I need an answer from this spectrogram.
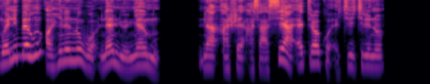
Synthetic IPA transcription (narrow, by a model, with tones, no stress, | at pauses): mũ˨æ˨nĩ˦be˦ɦũ˦ʔɔ˨ɦɪ̃˦nɪ̃˦nʊ̃˦wɔ˨nã˨˦nũ˨o˨ɲã˦mũ˨ | nã˨ʔa˨ɕᶣɛ˨ʔa˨sa˨sɪ˦a˨ʔɛ˦tʰɪ˦ɾɔ˦kʰɔ̰˨ʔæ̰˨t͡ɕʰi˦ɾi˦t͡ɕʰi˦ɾi˦nʊ̃˦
